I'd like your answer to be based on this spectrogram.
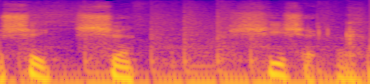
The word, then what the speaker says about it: Žižek: Allora, visto che parrebbe in realtà Žižek, va bene. Io avevo un amico, sloveno, che è scritto in lo stesso modo, questa Z con sopra un cupulicchio, che si legge Žižek.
